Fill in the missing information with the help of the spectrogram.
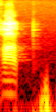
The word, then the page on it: râpé: [ʁɑːp]; /ʁɑp/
